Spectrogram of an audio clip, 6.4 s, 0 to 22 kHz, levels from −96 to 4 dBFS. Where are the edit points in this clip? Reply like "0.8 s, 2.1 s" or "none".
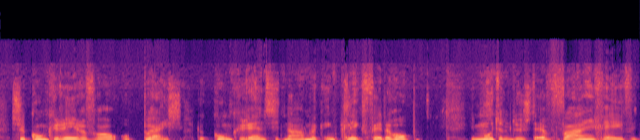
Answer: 1.8 s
